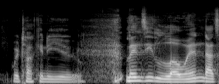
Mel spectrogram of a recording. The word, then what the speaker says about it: Lohan: Lindsay Lohen, that's how you pronounce it, by the way. Aware. Loen. Yeah. Not Lohan. Nor. Lohan. Get it right. Loen.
